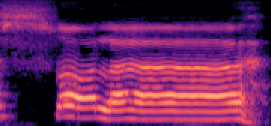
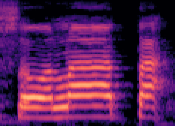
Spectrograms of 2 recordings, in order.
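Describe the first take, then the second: First: The word ends with an h sound. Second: The word ends with a t sound and vowel. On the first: The reading stops at this word. "Kalau di wakaf jadi ha dia" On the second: The reading continues without stopping. "Kalau dibaca jadi ta ya"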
